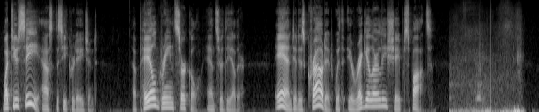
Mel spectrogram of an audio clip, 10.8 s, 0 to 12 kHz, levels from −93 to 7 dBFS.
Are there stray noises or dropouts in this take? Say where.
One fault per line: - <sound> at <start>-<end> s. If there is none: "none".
- bark at 9.0-10.5 s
